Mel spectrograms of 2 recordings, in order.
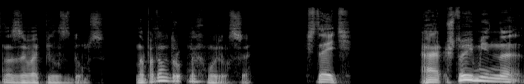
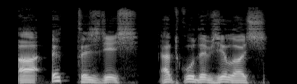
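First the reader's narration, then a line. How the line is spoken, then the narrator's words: Loud question. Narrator (Russian): громко вопросил он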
